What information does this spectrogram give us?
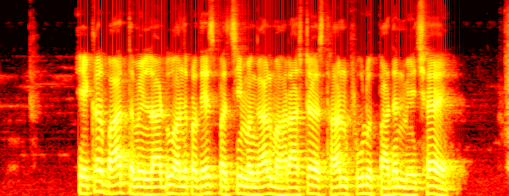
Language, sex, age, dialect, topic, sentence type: Maithili, male, 60-100, Eastern / Thethi, agriculture, statement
